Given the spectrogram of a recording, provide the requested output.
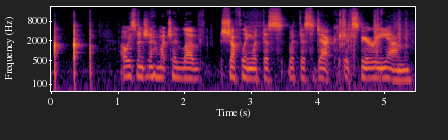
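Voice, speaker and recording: A woman's voice: low-pitched, fairly even intonation, moderate pace, heavy background noise. A woman reading tarot and oracle cards in a casual, meandering way, filling her talk with ums and restarts, her voice strained and fading as if she is losing it. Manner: chatty, meandering, with many fillers and self-corrections. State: losing her voice, clearing her throat. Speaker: tarot and oracle card reader. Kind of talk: casual spoken card reading.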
